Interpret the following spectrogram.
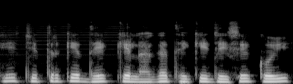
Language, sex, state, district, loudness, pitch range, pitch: Surgujia, male, Chhattisgarh, Sarguja, -18 LUFS, 130-145 Hz, 135 Hz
